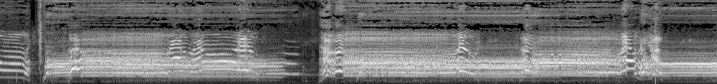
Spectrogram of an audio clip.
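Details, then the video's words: Australian Shepherds answering coyotes with a chorus of long drawn-out howls, two sustained bouts separated by a brief pause, voices wavering and bending in pitch near the ends. "My Aussies answering the Coyotes"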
